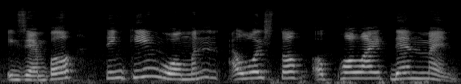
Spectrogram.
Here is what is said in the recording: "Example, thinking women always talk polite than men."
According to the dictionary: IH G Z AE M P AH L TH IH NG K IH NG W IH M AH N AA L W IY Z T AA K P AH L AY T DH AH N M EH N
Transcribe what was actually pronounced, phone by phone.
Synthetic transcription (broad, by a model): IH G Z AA M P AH L T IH NG K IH NG W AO M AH N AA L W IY S T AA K P AH L AY T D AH N M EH N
